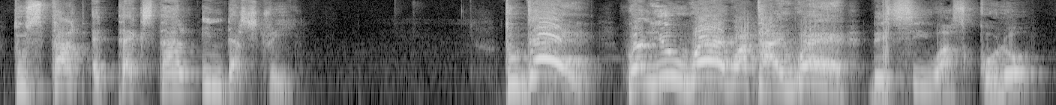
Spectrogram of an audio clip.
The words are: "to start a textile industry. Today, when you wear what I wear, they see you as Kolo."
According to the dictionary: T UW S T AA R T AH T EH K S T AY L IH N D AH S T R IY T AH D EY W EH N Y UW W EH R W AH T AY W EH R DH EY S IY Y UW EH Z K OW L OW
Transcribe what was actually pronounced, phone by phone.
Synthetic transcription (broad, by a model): T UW S T AA T AH T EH K S T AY L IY N D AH S T R IY T AH D EY W EH N Y UW W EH W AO T AY W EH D EY S IY Y UW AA S K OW L OW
